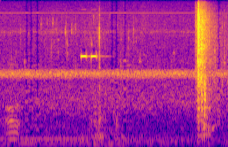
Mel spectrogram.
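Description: A bowfishing bow shot: a single sharp crack right at the end as the arrow is loosed toward a fish, the loudest sound here. A steady high whine runs underneath throughout.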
